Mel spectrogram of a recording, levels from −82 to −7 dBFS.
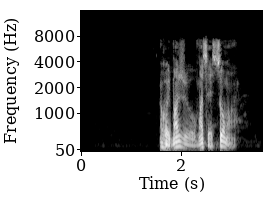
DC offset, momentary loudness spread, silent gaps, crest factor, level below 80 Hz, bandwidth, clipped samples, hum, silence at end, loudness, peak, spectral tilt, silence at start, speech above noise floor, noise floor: under 0.1%; 9 LU; none; 20 dB; -52 dBFS; 8 kHz; under 0.1%; none; 0.55 s; -18 LUFS; -2 dBFS; -4.5 dB/octave; 1.55 s; 62 dB; -81 dBFS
